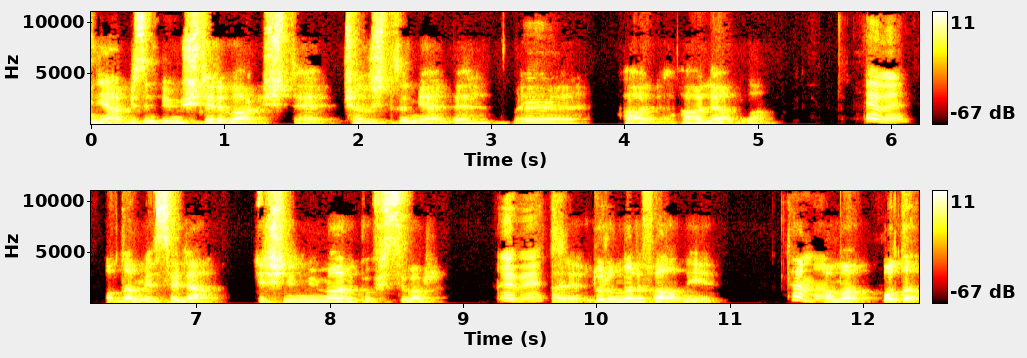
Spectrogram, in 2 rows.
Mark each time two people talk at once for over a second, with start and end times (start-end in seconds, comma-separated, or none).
none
